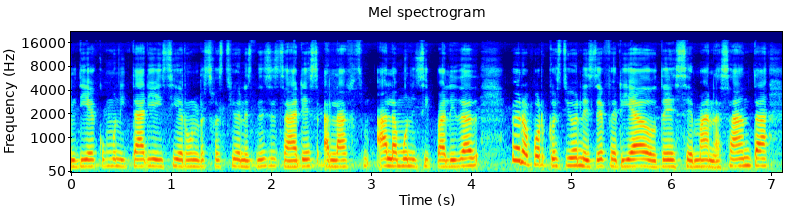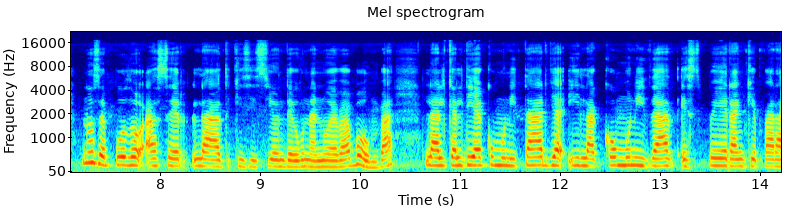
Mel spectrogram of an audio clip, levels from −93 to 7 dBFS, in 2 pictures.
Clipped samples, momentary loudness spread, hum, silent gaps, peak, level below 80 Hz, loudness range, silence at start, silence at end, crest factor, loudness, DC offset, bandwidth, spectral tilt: under 0.1%; 5 LU; none; none; -2 dBFS; -52 dBFS; 2 LU; 0 s; 0 s; 12 dB; -16 LUFS; under 0.1%; 16.5 kHz; -6.5 dB/octave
